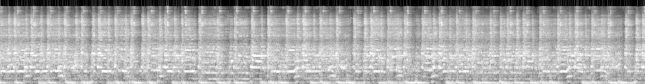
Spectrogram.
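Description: Indian folk music played with no singing: a steady drum beat with a rattling, shaker-like percussion over it and a held melody line.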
